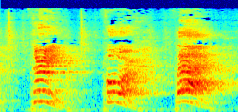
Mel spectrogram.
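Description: A woman's voice counting repetitions aloud in a steady rhythm, a count about every three-quarters of a second, three counts in these two seconds.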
